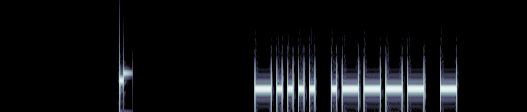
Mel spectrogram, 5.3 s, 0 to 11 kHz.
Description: Morse code, heard as a keyed tone, about 22 wpm, 700 Hz. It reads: 61T
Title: Three Challenging Letter-Number Combinations 22wpm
